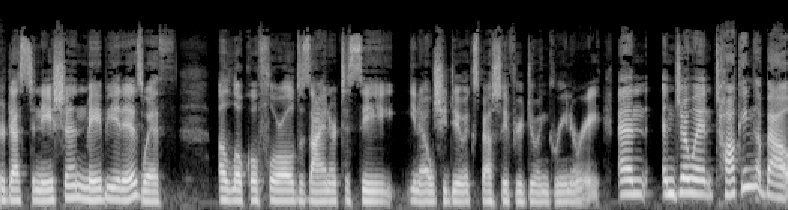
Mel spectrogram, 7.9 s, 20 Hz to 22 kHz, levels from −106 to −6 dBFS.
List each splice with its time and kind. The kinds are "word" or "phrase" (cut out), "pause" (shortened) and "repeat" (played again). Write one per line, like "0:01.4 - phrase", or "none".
0:01.4 - word
0:04.3 - phrase
0:06.1 - pause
